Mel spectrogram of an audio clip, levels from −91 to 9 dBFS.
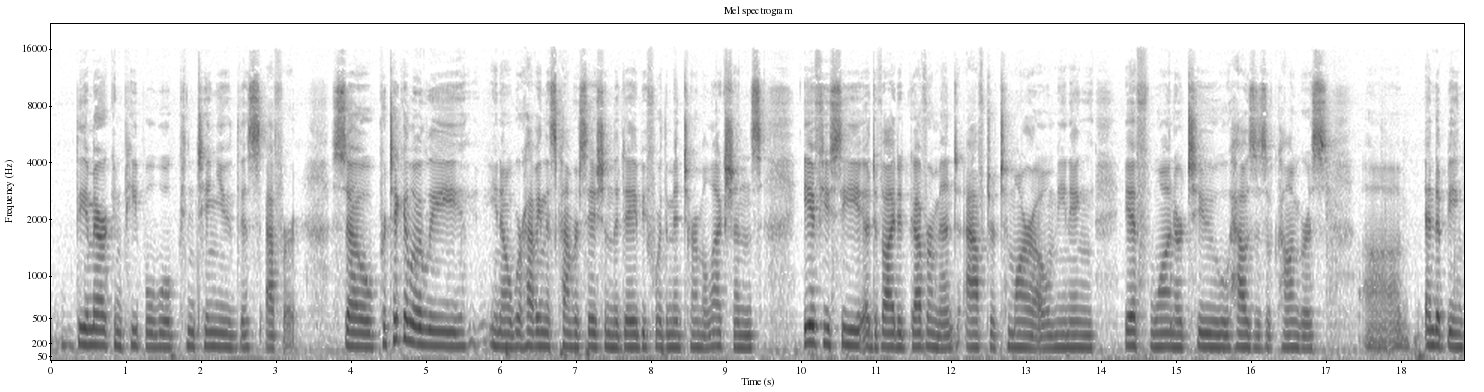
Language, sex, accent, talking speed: English, female, American, 130 wpm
